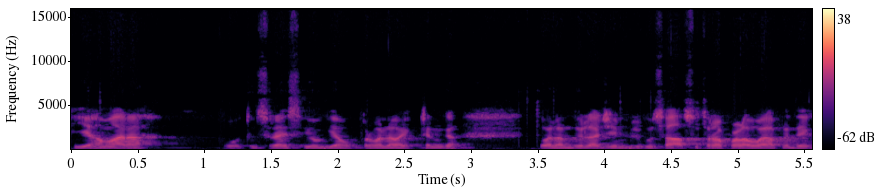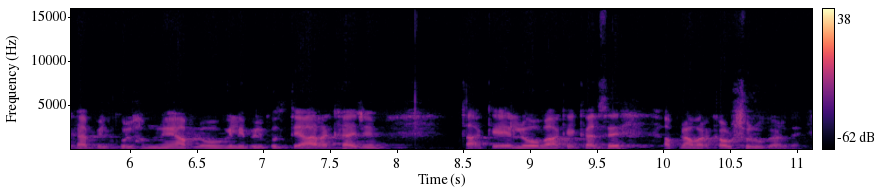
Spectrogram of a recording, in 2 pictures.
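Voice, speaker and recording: A man's voice: lowish voice, flat delivery, fast talker. A man in his thirties with a Pakistani Urdu accent, a gym owner chatting casually as he walks through his gym on a phone camera, tagging his sentences with "theek hai". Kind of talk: casual walkthrough vlog. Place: large indoor gym. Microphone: phone camera, selfie then walking. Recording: lo-fi phone audio with faint room noise and reverb.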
